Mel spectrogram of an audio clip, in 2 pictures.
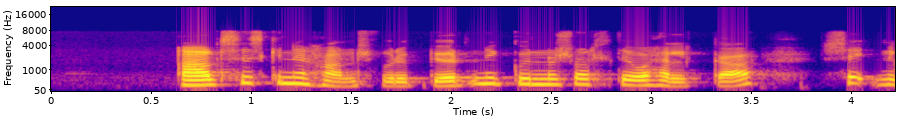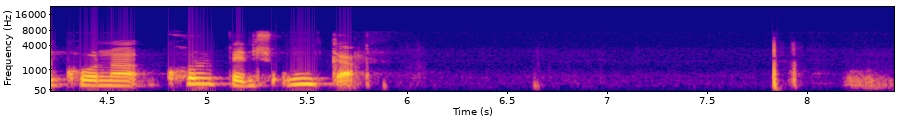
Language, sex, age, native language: Icelandic, female, 20-29, Icelandic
